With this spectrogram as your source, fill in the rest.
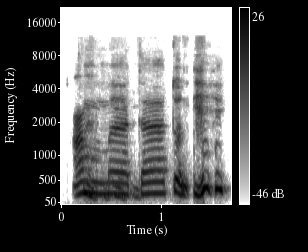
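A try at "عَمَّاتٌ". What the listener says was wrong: Kebanyakan taknya, tapi hampir benar. Ammatun.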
